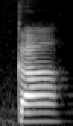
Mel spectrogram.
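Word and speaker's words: 까: exist in English so when we pronounce these doubled letters we just want to make the sound a little stronger than normal all right so let's try to read GG a gah it's not case sound right so gah perfect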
